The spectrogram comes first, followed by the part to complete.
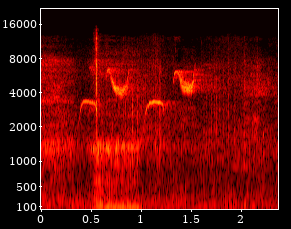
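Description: A bird calling: four short whistled notes in about a second, two lower hooked ones and two higher swooping ones. A brief low rumble sounds under the first notes.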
